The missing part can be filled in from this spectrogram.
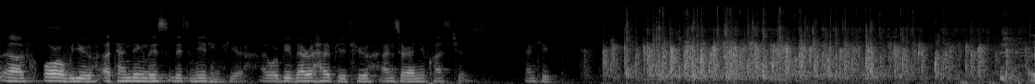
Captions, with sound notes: all of you attending this meeting here. I will be very happy to answer any questions. - Thank you. (audience applauding)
